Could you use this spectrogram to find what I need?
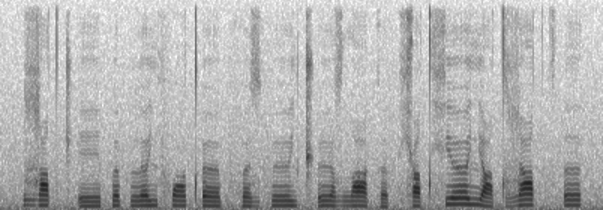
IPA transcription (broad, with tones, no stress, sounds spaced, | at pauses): ɮ e˧ tˤ t͡ʃʼ eː˨ p œ˦˨ p l œ˧ lʲ f ɔ˨˦ tʼ œː˨ p f œ˧ z f øː˦ lʲ t͡ʃʼ øː˦ z ðˤ əː˦˨ k œ˨ f xʲ e˧ tˤ xʲ œː˦ lʲ əː˨ tˤ ɮ əː˦ tˤ t͡sʼ ə˦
